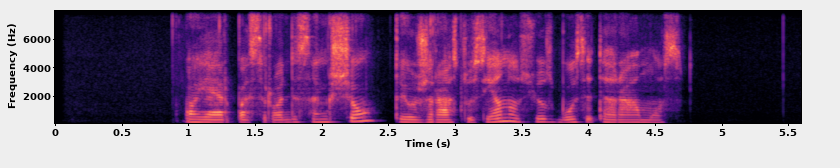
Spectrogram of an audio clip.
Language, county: Lithuanian, Panevėžys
